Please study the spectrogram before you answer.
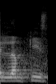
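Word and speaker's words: Klumpke: भी रखा हुआ है के साइलेंट है इसको हम कहते लमकी पैरालाइसिस क्या कहते हैं लमकी पैरालाइसिस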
